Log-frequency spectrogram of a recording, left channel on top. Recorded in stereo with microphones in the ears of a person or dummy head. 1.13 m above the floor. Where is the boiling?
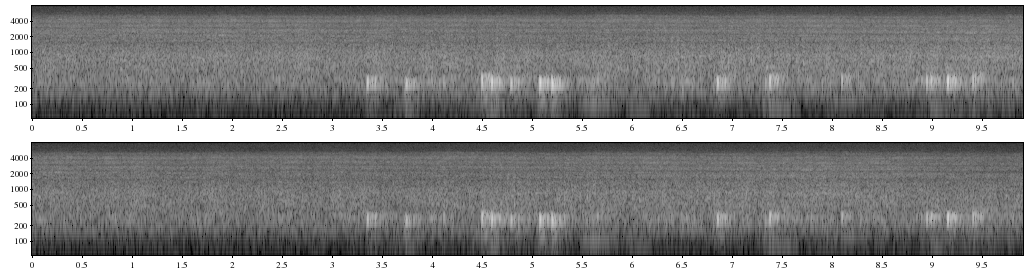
70° left (ahead or behind), 3.5 m.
